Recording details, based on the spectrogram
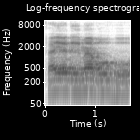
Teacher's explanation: ദാലിൻ്റെ സുക്കൂനിനെ ഖൽഖല സൂറ നൽകി ശബ്ദം ഹറക്കത്ത് പോലെ ചലിപ്പിക്കണം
